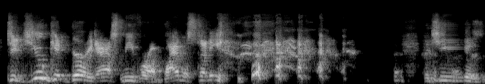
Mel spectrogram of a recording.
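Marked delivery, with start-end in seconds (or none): 0.1-2.2 lightly voiced husband, pitched higher; a hint of a suspicious husband; quoting the husband. Husband questioning his wife about the Bible study, lightly voiced. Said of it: "Tony came home and said".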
